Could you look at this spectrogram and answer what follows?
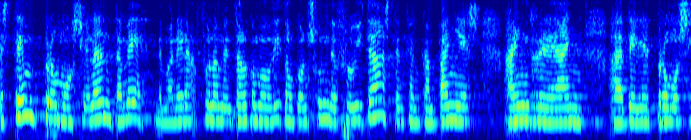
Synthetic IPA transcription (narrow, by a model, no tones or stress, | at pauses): est̪empɾomosjonãnt̪amed̪emaneɾafund̪amẽnt̪alkomewðit̪oŋkonsumd̪efɾujt̪aest̪eɱfeŋkampaɲes | aɲreaɲad̪epɾomos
